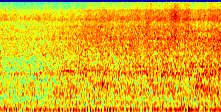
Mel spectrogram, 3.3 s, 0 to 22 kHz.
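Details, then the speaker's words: 1988 Ford F150 5.0L V8, previously slow to start with long cranks and rough running, now with the ECT sensor unplugged. Deep, even rumble with a steady beat and no stumbles. It idles smoothly, pointing to the ECT sensor as the cause. "Even sounds a lot smoother. So there you go, guys. Just that little sensor."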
